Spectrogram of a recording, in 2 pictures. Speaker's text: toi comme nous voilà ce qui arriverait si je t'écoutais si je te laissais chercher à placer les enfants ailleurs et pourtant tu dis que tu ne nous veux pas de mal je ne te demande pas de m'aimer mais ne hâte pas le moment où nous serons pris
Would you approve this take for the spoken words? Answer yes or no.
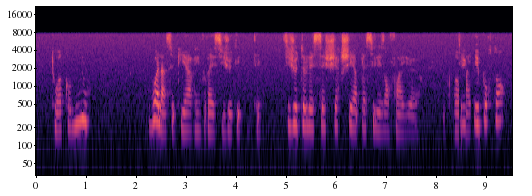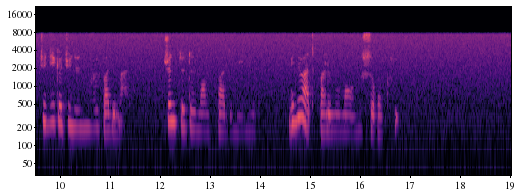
no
